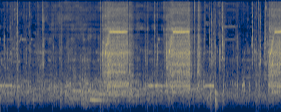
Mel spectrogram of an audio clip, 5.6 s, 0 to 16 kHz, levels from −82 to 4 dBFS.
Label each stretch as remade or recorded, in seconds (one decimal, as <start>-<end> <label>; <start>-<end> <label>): 0.0-0.7 recorded; 0.7-4.1 remade; 4.1-5.6 recorded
